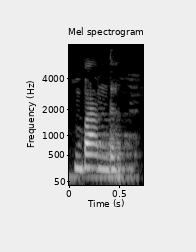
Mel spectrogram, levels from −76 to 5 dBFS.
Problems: background conversations at intervals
